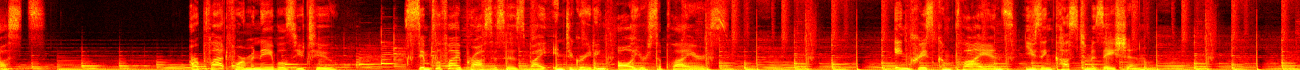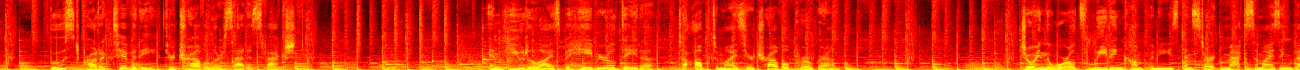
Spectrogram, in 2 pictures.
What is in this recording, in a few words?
english us and canada female corporate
